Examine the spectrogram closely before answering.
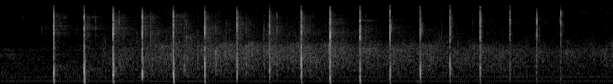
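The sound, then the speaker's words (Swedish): Steady, rhythmic audience applause, about twenty sharp claps at an even pace, crisp, with no talking over it, as the SBU nominees are called on stage. “Och lite mer applåder.”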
